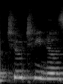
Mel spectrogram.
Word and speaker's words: twotinos: name of Tas tuas t t wo t i n o s rhymes with plutinos so twoos and plutinos interestingly there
